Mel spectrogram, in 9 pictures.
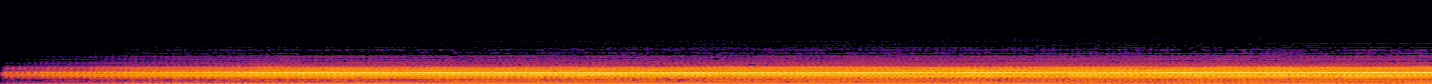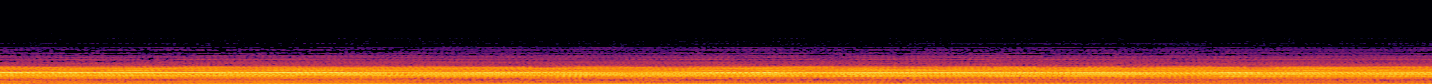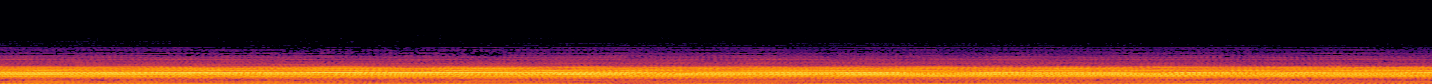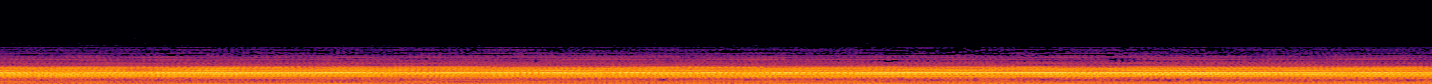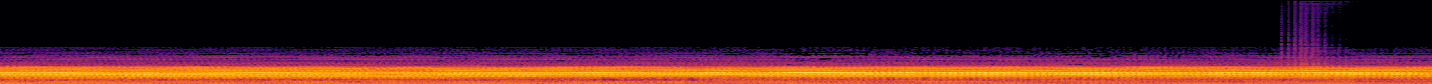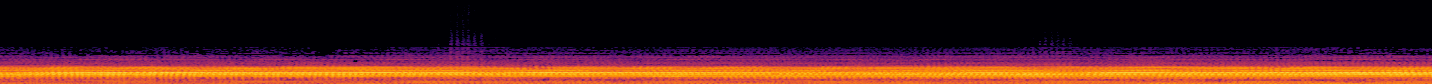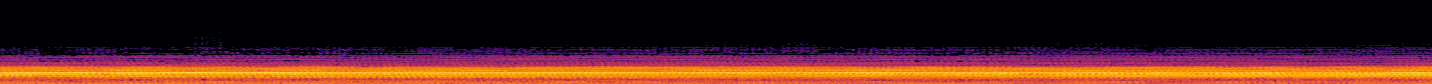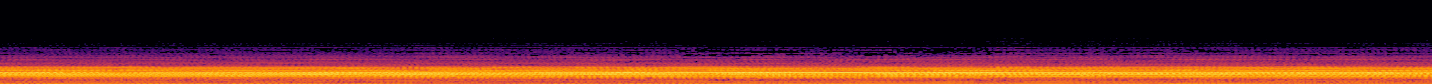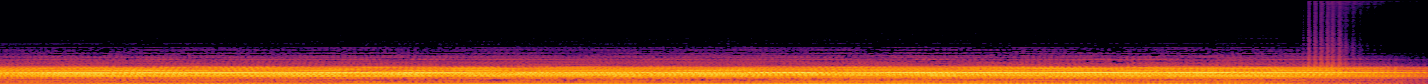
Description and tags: Made from scratch in Audacity. Started with a generated 'pluck' and expanded from there. I think it has a bit of Doctor Who TARDIS interior background sound effect about it.
hum, space-ship-interior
